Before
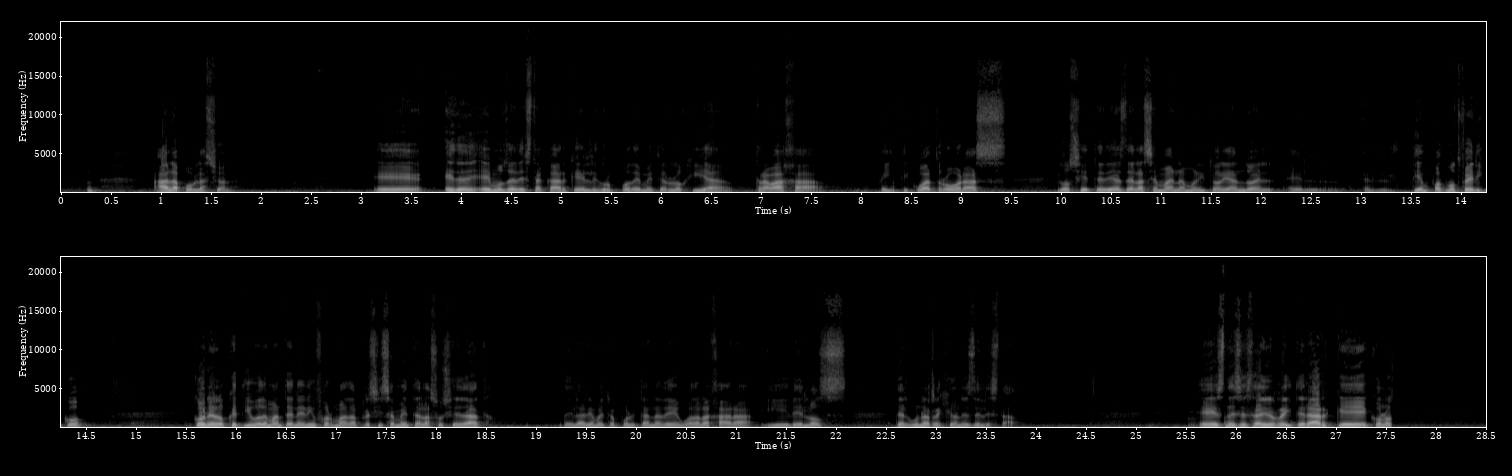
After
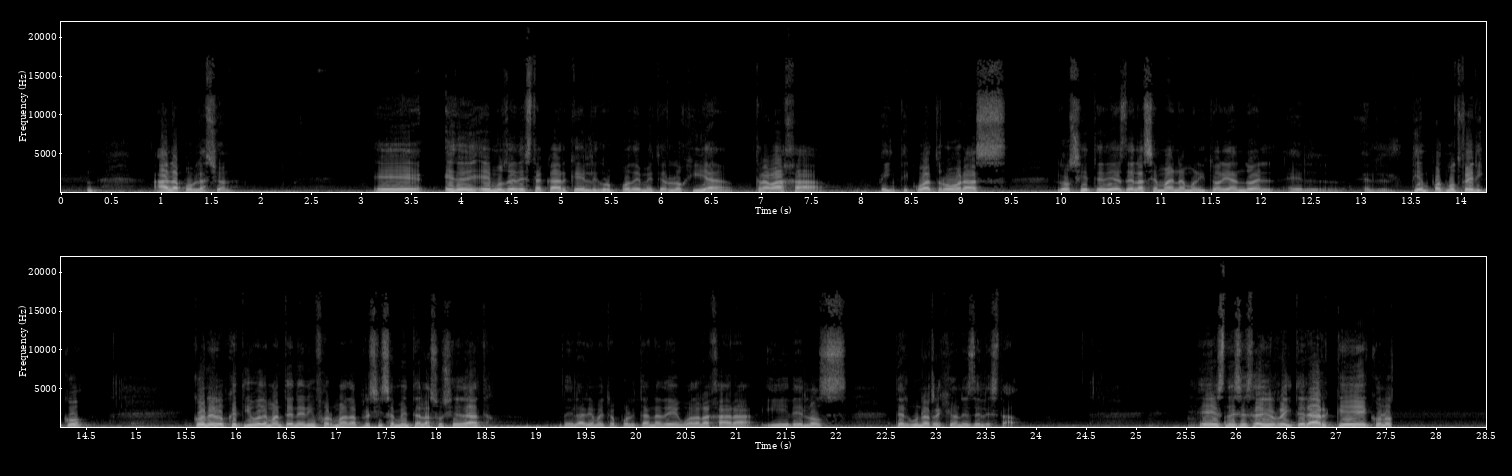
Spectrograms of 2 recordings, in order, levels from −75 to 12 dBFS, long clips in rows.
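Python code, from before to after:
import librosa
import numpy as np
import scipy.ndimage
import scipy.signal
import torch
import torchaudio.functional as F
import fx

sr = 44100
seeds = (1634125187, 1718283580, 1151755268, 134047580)

y = fx.low_shelf(x, sr, hz=150.0, db=9.0, at=(17.22, 19.4))
y = 10.0 ** (-22.5 / 20.0) * np.tanh(y / 10.0 ** (-22.5 / 20.0))
y = F.gain(torch.from_numpy(y), 8.0).numpy()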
